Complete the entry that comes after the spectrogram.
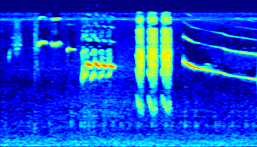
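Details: Short snatch of Asian pied starling song: thin high whistles, a rapid buzzy trill, three harsh rasping notes and a long smooth downslurred whistle.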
